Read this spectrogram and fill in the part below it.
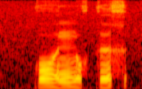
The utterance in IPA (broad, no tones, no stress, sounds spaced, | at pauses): k oː ə̯ nː o x k ɘ x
